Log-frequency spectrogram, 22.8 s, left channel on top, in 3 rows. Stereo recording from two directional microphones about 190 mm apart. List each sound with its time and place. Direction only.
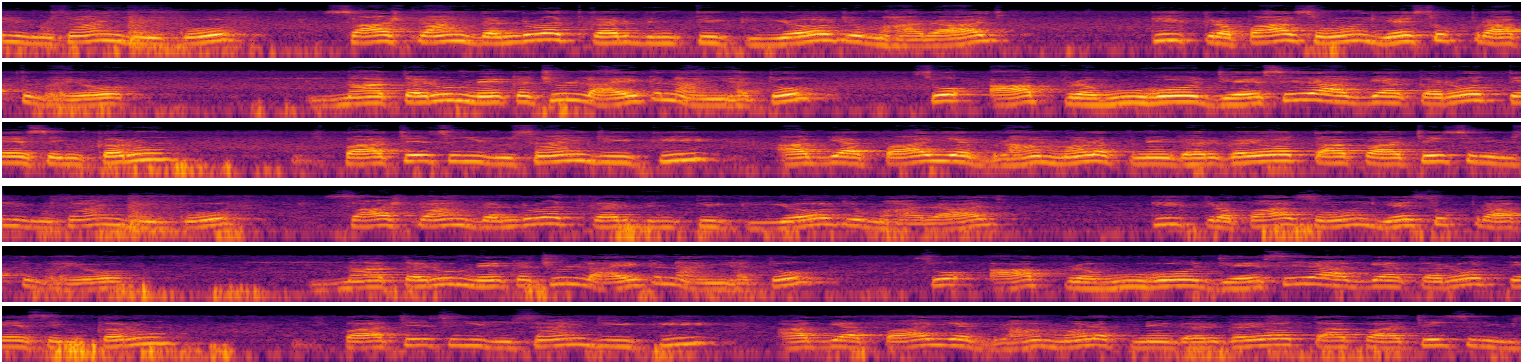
0.0 s speech: 40° left (ahead or behind)
1.7 s speech: 40° left (ahead or behind)
9.3 s speech: 40° left (ahead or behind)
16.9 s speech: 40° left (ahead or behind)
